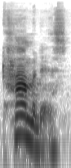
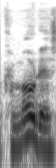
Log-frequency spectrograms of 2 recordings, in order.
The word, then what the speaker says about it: Commodus: of the reign of Commodus, or Commodus, depending on how you'd like to pronounce it, the son of Marcus Aurelius, who really kind of started the decline of this whole thing.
